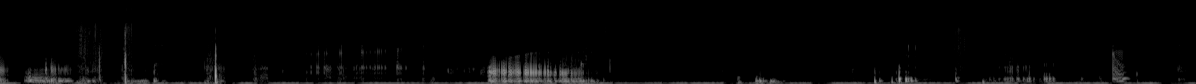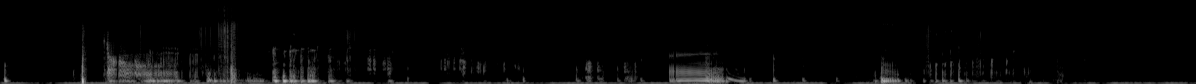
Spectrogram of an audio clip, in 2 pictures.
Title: loud stomach noises lol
